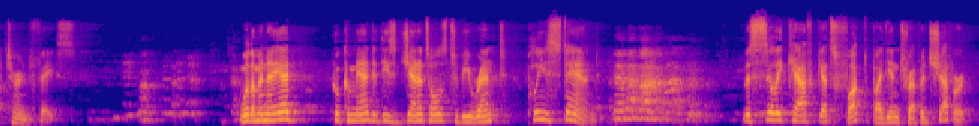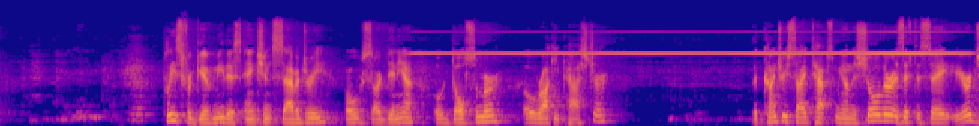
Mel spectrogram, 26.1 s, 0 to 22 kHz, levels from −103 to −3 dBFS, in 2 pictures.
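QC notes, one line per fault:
18.43–26.12 s, feedback whistle: a thin, steady tone near 3.8 kHz sits roughly 10 dB under the sound and swells and fades slowly in level until the end. This is likely a loudspeaker-to-microphone loop held at the edge of feedback, sustaining one frequency without running away.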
